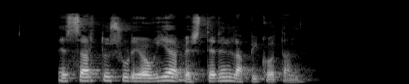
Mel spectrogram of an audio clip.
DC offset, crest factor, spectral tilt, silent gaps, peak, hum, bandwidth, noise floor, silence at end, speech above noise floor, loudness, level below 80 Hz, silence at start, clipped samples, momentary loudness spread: under 0.1%; 18 dB; -4 dB/octave; none; -6 dBFS; none; 11.5 kHz; -85 dBFS; 1.1 s; 62 dB; -23 LUFS; -72 dBFS; 0.6 s; under 0.1%; 10 LU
